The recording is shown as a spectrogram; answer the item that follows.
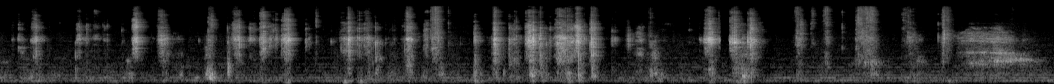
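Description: Small carving knife scraping and cutting bark off an Italian cypress (Cupressus sempervirens) trunk in quick, irregular strokes. The bark is being stripped along a line to extend the shari (deadwood).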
